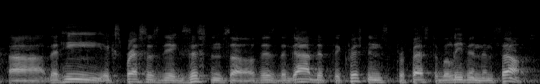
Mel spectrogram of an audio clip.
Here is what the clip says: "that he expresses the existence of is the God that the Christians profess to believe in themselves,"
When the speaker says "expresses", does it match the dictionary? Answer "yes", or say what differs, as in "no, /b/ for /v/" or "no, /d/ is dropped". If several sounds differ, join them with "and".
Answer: yes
